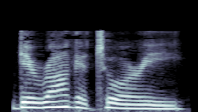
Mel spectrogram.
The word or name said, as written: derogatoriness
